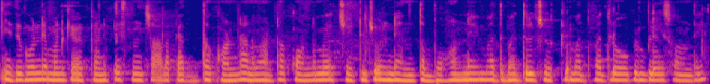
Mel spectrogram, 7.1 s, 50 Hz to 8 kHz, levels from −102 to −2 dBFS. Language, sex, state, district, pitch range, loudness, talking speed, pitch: Telugu, female, Telangana, Karimnagar, 205-220 Hz, -32 LUFS, 185 wpm, 215 Hz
